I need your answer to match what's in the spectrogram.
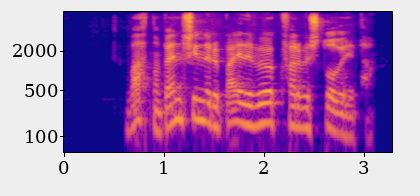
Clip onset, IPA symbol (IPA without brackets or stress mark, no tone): v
